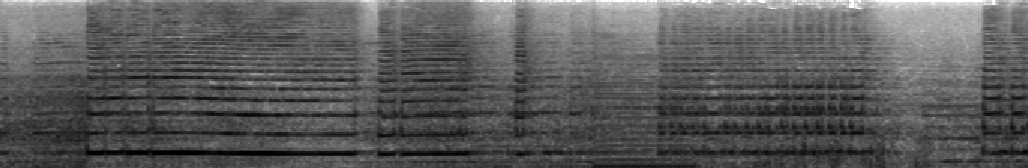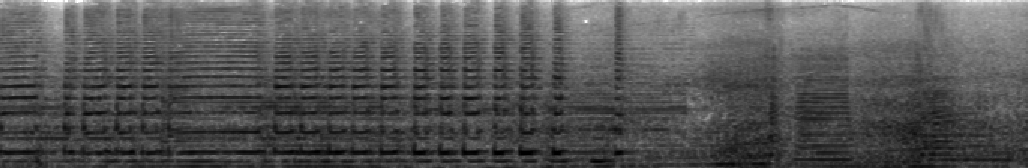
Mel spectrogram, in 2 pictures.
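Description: Parading trucks sounding their air horns: long held blasts, then a quick run of short toots about eleven seconds in, with a deeper horn joining now and then.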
